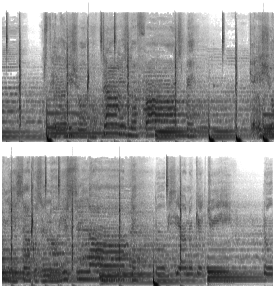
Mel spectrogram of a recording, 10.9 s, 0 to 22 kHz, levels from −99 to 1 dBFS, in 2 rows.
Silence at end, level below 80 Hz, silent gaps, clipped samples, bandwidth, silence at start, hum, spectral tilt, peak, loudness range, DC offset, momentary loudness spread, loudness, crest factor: 0 s; -20 dBFS; none; under 0.1%; 16.5 kHz; 0 s; none; -5 dB/octave; 0 dBFS; 1 LU; under 0.1%; 8 LU; -14 LUFS; 14 dB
